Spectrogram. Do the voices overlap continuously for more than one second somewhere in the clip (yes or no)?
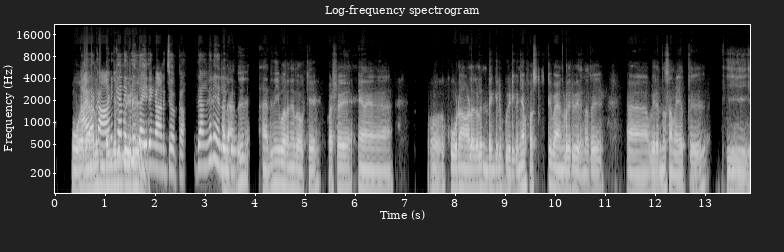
yes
